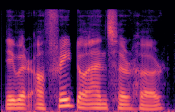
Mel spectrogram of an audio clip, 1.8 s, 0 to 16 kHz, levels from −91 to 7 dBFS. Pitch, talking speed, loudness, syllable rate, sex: 135 Hz, 205 wpm, -15 LUFS, 5.6 syllables/s, male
